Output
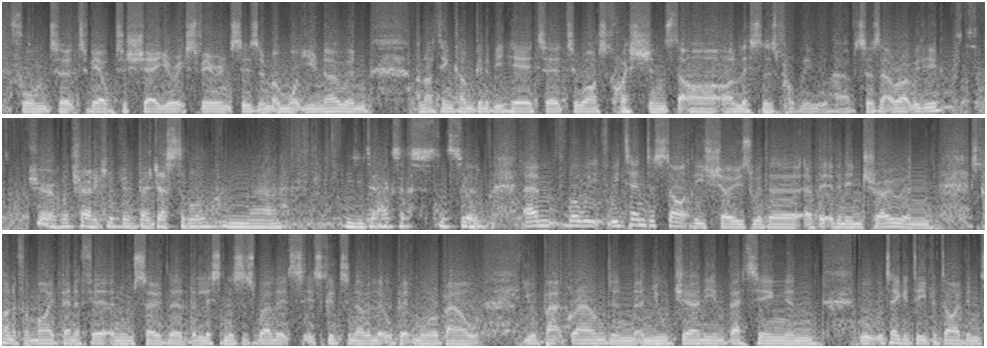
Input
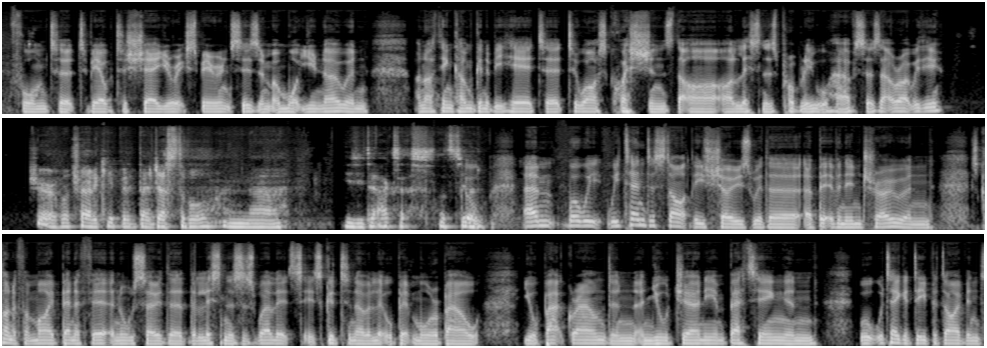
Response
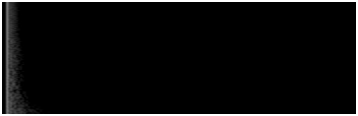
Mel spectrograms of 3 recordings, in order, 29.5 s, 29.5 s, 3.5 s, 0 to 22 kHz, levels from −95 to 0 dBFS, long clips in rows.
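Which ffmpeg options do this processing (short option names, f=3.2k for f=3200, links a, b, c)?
-filter_complex "[0:a]aeval=exprs='val(0)+0.5*0.126*sgn(val(0))':c=same,asettb=1/sr,asplit=3[a][b][c];[a]atrim=end=7.874[d];[b]atrim=start=7.87:end=8.58,asetpts=PTS-STARTPTS,afade=t=in:d=0.004:c=qsin,afade=t=out:st=0.706:d=0.004:c=qsin,acrossover=split=180|5600[e][f][g];[e]acompressor=threshold=-26dB:ratio=4[h];[f]acompressor=threshold=-22dB:ratio=4[i];[g]acompressor=threshold=-35dB:ratio=4[j];[h][i][j]amix=inputs=3:normalize=0[k];[c]atrim=start=8.576[l];[d][k]acrossfade=d=0.004:c1=hsin:c2=qsin[m];[m][l]acrossfade=d=0.004:c1=qsin:c2=hsin,asplit=2[n][o];[o]acrusher=bits=3:mix=0:aa=0.000001,volume=-12dB[p];[n][p]amix=inputs=2:normalize=0,volume=-2.5dB"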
